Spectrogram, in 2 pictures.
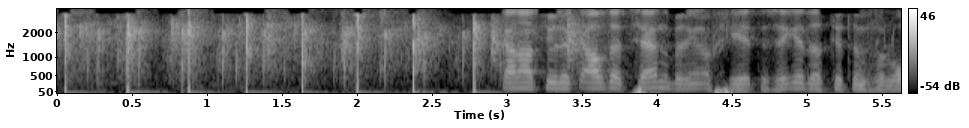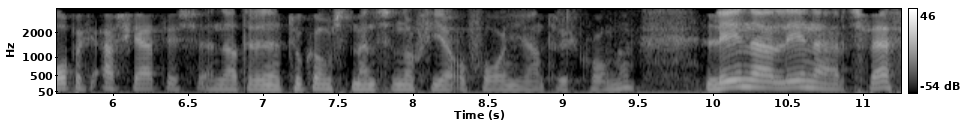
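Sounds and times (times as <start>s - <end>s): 
sparse handclaps in a parliament during a farewell: 0.0s - 3.7s
speech: 3.0s - 11.2s.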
